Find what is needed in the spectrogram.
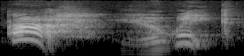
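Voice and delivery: sweet and menacing, like a doll; creepy girl villain. Acted. Toga greeting captive Izuku on waking, high creepy sing-song.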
